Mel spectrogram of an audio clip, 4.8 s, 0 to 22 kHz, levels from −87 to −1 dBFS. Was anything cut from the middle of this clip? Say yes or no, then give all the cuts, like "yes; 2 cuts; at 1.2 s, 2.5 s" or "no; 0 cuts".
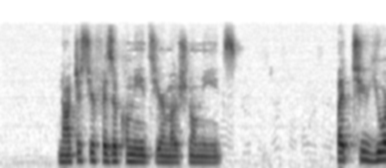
no; 0 cuts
